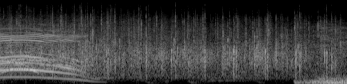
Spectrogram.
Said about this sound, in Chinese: 热烈的掌声有请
